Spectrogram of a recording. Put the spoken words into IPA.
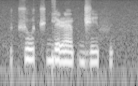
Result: t͡ʃ u t͡ʃ ɡ i ɭ ɛ̃ p d͡ʒ i f

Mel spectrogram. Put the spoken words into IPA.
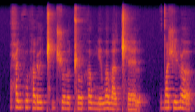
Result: ħ i w f o h a ɽ ɯ l ǁʰ i ʈ ʃ o l o ǁ o h ʌ w ŋ e w ʌ w a l ǁʰ ɛ l | dˤ i ʃ i ɳ ʌ

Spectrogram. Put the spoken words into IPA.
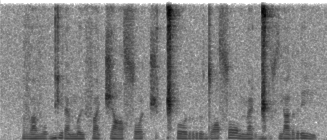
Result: v a v o ɡ i ɾ æ m ə y̯ f a t͡ʃ æ sˤ u t͡ʃ ə ǁʰ o r u d u i̯ sˤ u y̯ m æ ɡ͡ǁ u s j a r i

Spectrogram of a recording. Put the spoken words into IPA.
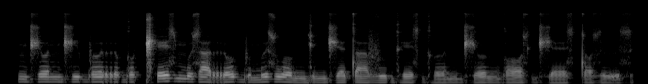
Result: n d͡ʒ ɤ n d͡ʒ i b ɤ r o ɡ o ǁʰ e z m u z a r o b u m ɯ z w o ŋ ɡ i n d͡ʒ ɛ t a v u ɡʱ e z ɡʱ ɤ n d͡ʒ ɤ ŋ ɡ ɔ z d͡ʒ ɛ z t ɔ z ɯ z

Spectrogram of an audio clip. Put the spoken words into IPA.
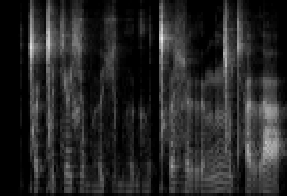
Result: ǀ ə˞ ǀ ɤ c ɘ ɕ ɤ bʱ œ ç ɤ bʱ ə ɡʱ ɤ ǀʰ ə ɮ œ r ə˞ ŋ ɘ ŋ͡ǀ u cʰ a r a

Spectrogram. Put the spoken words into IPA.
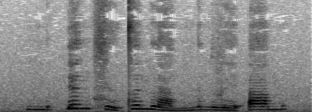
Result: ŋ ə˨˩ t̚ ɗ ɛ˧ ŋ s ɨ˧˩ t̪ ə˧ n l a˨˩ n ŋ ə˧ n v e˨˩ ʔ a˧ m

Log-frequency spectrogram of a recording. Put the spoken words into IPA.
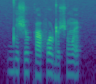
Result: d̪ i ʃ ɯ k ã f o w ɖ o ʃ ŋʷ ẽ

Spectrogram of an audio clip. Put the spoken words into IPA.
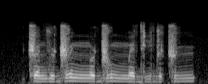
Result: ʈ͡ʂ œ n z ʉ ɖ͡ʐ ø nː o ɖ͡ʐ u mː ɛ d i d ø ʈ͡ʂ ʉ

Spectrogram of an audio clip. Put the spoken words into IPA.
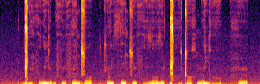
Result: ɡ͡ǁ õ f u j ø b f y f ɛ̃ d͡z o | t͡ʃ õ j θ ĩ t͡s y f o̤ ð o ð ø ǁʰ o̤ t ɔ x ŋ ɵ j ɔ̤ | h ø

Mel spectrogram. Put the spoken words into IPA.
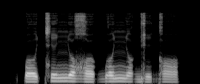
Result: k͡p o c i ɲ u ʁ o ɡ͡b o ɲ ɔ ɡ i ɡ ɔ

